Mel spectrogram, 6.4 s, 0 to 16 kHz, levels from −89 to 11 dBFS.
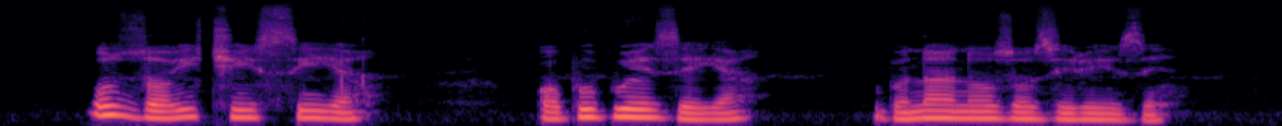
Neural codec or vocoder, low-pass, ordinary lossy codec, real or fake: none; 14.4 kHz; none; real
